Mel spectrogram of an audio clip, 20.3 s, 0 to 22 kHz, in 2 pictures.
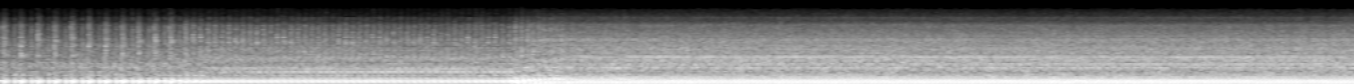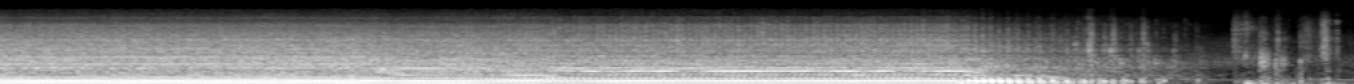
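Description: Honda GX390 single-cylinder engine running just after starting on the first pull, with the choke set. It speeds up about four seconds in and settles lower again later on. Near the end it is shut off and runs down to a stop.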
